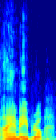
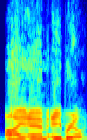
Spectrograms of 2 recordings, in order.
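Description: First: It is said in a plain, normal voice. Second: It is said in a put-on, imposing voice.

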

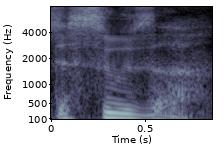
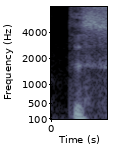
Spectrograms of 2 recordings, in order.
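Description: First: The name is said firmly, with confidence. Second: The name is said tentatively, without confidence.

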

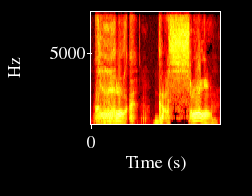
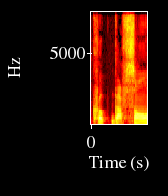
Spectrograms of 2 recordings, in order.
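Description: First: It is said with an exaggerated French accent. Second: It is said with a mild, plain accent.

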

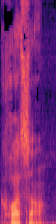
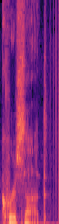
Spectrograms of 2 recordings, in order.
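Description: First: The word is pronounced with a French-style sound. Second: The word is pronounced with an English-style sound. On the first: The speaker calls it right. "everyone in our family calls it a croissant" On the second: The speaker calls it wrong. "Not a croissant"

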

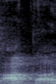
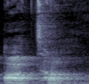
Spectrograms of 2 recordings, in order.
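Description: First: The T is said very softly. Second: The T is said harder and crisper. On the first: This is the Tongan way of saying the name. The speaker calls it right. "we have the softest T's in Tongan" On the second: This is how a Samoan would say the name. The speaker calls it wrong. "not Ata, like if for Samoan"

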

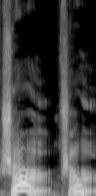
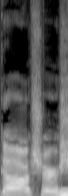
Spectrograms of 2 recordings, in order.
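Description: First: It sounds sincere, not dismissive. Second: It sounds dismissive and offhand.

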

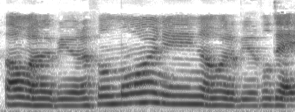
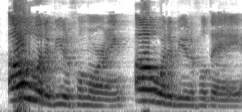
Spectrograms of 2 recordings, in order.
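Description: First: The words are said flatly, with little energy. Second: The words are said loudly, with lots of energy. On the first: The speaker calls it wrong. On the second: The speaker calls it right.

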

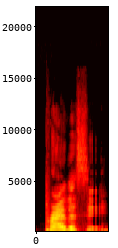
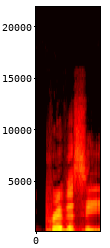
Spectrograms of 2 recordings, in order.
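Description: First: The first syllable rhymes with 'eye'. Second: The first syllable rhymes with 'give'.

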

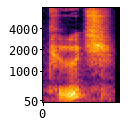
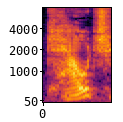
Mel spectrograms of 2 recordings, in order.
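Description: First: The vowel sounds like 'oo' in moon. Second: The vowel sounds like 'ow' in cow. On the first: This is how the street name is actually said. "yet is pronounced like cooch" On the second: This is how the spelling suggests it is said. "the word that spells like couch"

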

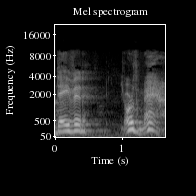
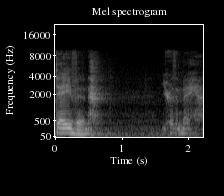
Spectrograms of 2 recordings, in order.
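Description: First: It sounds like admiring praise. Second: It sounds like a grave accusation.

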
